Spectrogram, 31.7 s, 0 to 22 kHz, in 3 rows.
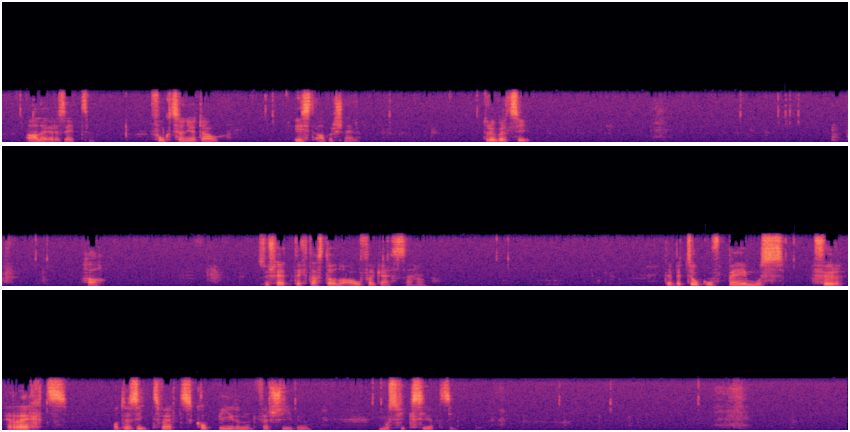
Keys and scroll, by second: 1.7 Escape, 2.1 Escape, 13.7 F4, 13.9 Return, 17.7 F4, 18.1 Return, 23.1 F4, 23.3 Return, 26.3 F4, 26.9 Return.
